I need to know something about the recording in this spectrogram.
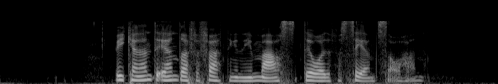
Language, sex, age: Swedish, female, 34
